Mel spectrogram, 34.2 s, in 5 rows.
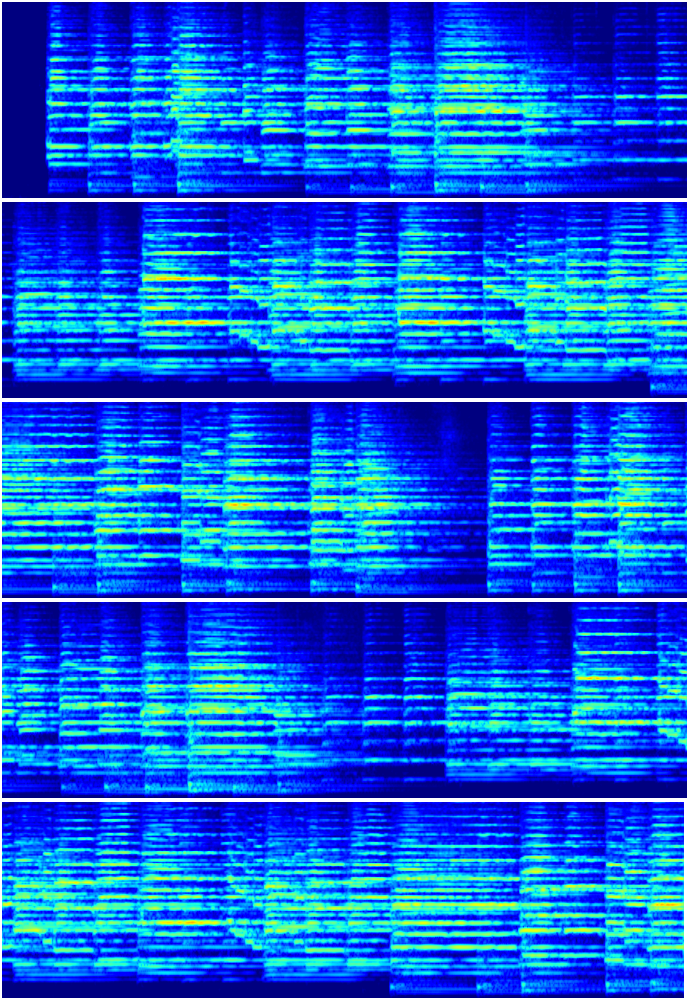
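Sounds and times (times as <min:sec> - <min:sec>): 
four timpani: 0:00.4 - 0:34.2
five trumpets: 0:00.5 - 0:34.2.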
